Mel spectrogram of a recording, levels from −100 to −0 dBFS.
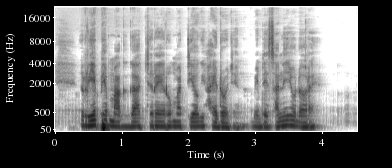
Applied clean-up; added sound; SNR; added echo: classical method log-MMSE.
